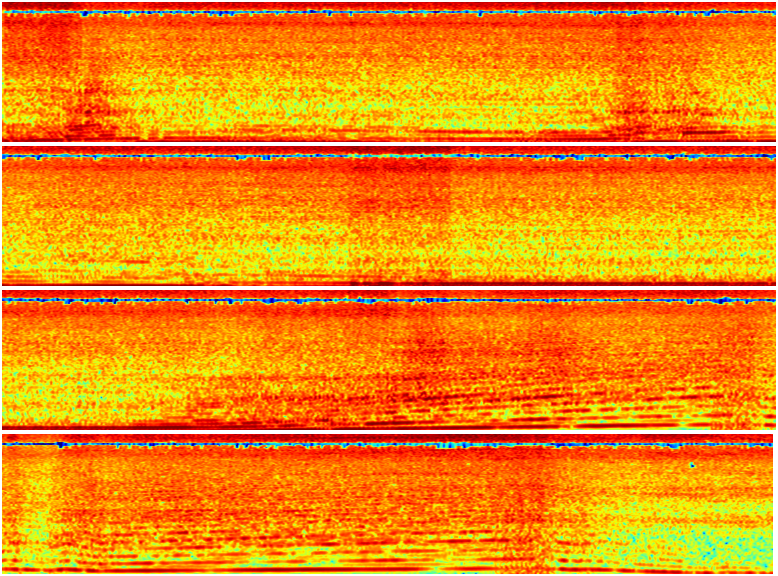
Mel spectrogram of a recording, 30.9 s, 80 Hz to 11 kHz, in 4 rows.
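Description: Fiat Uno 1.6R's naturally aspirated 1.6-litre four-cylinder, fitted with a Bravo 288 camshaft and a straight-through exhaust, running under load on a chassis dynamometer during a power pull. The engine note holds steady for several seconds, then climbs sharply as it revs up, drops off and rises again near the end.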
